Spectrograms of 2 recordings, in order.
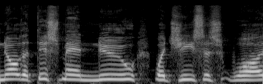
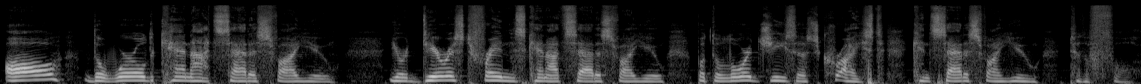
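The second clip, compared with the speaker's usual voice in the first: slow, soft reading; quiet, slow solemn quotation; solemn quote; 6 semitones lower, 6 dB quieter, slower than usual. Acted. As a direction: lay the quote down gently. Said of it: "Charles Spurgeon sums it up so well when he says".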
